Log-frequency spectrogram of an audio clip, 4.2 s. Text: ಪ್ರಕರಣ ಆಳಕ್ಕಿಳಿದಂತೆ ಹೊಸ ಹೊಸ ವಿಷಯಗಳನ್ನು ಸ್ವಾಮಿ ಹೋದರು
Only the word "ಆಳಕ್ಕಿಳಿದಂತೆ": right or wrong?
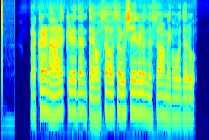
right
